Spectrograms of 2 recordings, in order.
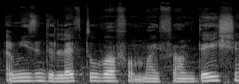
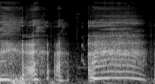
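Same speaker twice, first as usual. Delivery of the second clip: laugh; 11 semitones higher, 4 dB louder than usual. Real, not acted. Laughing at own voiceover.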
